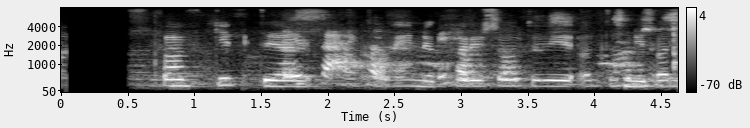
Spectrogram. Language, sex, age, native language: Icelandic, male, 11, Icelandic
